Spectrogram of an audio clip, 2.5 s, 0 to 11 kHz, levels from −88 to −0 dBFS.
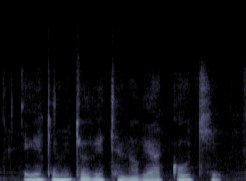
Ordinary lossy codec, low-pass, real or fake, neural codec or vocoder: none; 9.9 kHz; fake; codec, 24 kHz, 1 kbps, SNAC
